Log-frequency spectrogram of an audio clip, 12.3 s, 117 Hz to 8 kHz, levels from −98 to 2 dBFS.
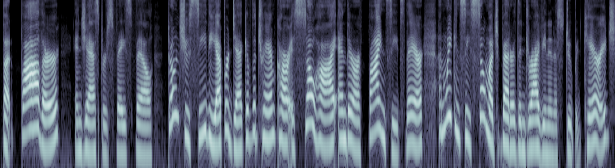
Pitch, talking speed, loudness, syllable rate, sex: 225 Hz, 185 wpm, -20 LUFS, 4.5 syllables/s, female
